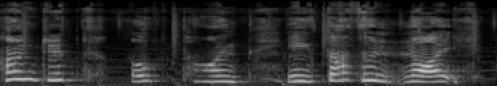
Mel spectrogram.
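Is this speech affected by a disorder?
Yes: cerebral palsy.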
